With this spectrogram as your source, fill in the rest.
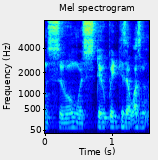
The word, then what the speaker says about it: Soong: and then the actors just started saying Soong because it has the double. because it has the double O.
